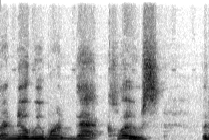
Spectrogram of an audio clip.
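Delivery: ordinary talk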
